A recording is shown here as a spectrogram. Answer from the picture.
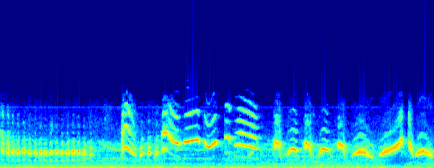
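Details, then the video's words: A steady held tone opens, then Hwamei song breaks in with loud slurred whistles, fast trills and repeated short rising notes in quick succession. "Burung Hoa Mi gacor"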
